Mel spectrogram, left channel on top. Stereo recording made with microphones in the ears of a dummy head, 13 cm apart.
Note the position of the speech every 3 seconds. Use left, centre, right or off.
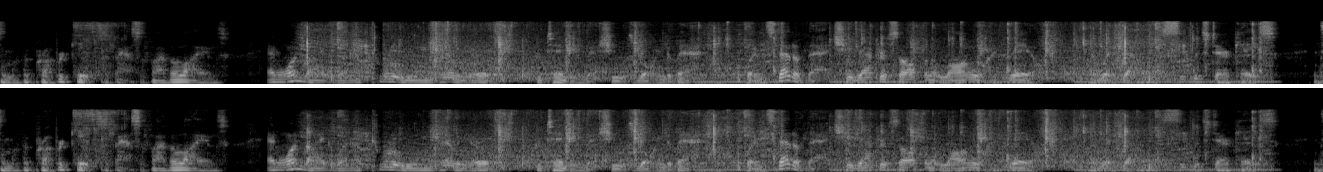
right, right, centre, left, left.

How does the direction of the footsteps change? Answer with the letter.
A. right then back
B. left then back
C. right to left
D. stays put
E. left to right
A.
